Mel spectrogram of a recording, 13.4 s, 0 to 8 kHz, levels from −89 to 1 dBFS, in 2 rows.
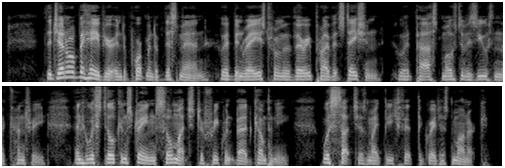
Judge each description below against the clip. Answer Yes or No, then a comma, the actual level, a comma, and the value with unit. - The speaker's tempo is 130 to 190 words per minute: No, fast, 205 wpm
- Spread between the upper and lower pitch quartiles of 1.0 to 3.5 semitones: Yes, average, 2.9 semitones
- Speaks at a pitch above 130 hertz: No, low, 115 Hz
